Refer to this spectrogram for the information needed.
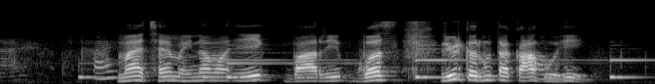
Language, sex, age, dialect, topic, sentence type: Chhattisgarhi, male, 25-30, Western/Budati/Khatahi, banking, question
